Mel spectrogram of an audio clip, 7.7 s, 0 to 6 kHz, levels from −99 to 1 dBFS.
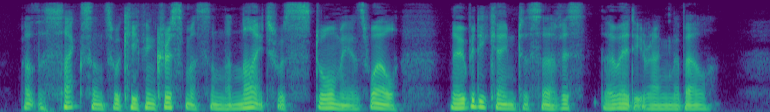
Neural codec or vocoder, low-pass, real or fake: none; 5.4 kHz; real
